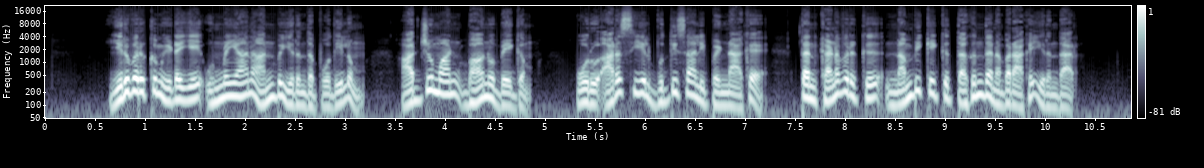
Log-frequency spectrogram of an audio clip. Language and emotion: Tamil, neutral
